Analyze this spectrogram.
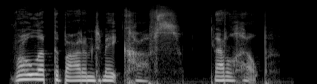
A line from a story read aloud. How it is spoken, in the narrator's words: whispered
